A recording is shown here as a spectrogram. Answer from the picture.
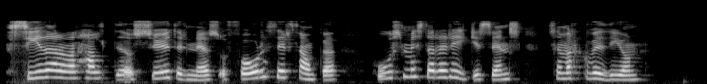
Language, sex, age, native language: Icelandic, female, 40-49, Icelandic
